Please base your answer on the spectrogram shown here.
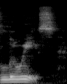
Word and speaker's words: Luis: Just the first name alone, it's Luis. Yeah. That does not look like Louis. That does not look like Lois or anything, right?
